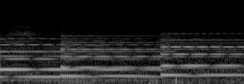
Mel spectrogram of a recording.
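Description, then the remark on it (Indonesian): A clock chimes at some length in sustained, ringing tones that step to a new pitch twice, each change striking fresh and overlapping the fading previous note, with no voices present. “jam ini agak panjang jadi baiknya saya mendengarkan atau terus berbicara Oke, okay, tadi aku skip aja karena jamnya agak panjang.”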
